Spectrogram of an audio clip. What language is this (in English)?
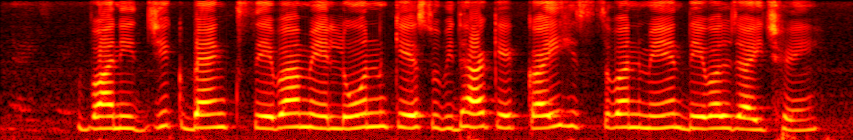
Magahi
